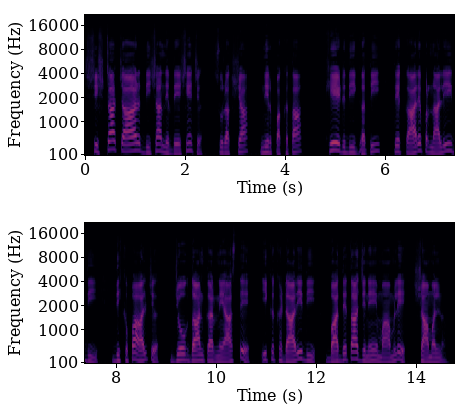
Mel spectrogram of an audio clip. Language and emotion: Dogri, neutral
